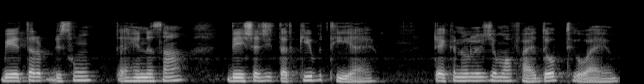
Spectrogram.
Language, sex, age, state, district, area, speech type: Sindhi, female, 45-60, Rajasthan, Ajmer, urban, spontaneous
